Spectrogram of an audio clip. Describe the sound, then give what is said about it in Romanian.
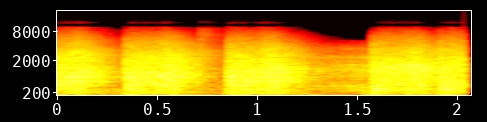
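Gunshots fired together on command: a few loud, sharp blasts in quick succession, each followed by a rumbling decay, with no voices. “Atențiune, ochiți, prieteni. Atențiune, foc!”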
